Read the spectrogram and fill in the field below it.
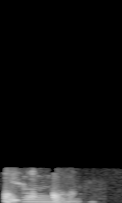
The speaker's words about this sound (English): she just started really coughing a lot just now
